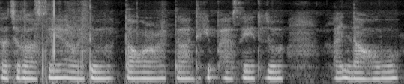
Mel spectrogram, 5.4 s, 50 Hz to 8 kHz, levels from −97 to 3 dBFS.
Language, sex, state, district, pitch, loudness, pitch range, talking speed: Nagamese, female, Nagaland, Dimapur, 195 Hz, -24 LUFS, 185-200 Hz, 135 wpm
